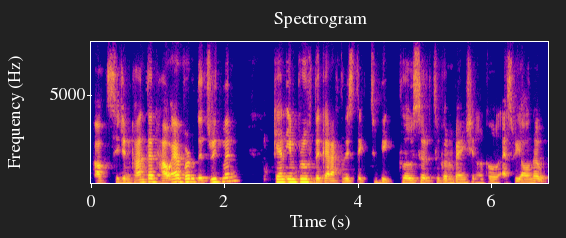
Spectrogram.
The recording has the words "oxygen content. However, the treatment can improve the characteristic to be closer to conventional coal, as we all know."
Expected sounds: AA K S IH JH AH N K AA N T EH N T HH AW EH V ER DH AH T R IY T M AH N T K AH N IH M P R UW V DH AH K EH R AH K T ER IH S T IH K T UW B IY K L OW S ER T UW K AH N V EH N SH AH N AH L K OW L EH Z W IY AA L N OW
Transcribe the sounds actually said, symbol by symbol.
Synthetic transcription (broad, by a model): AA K S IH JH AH N K AA N T EH N T HH AW EH V ER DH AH T R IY T M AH N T K AH N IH M P R UW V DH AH K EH R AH K T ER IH S T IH K T UW B IY K L OW S ER T UW K AH N V EH N SH AH N AH L K OW L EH S W IY AA L N OW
